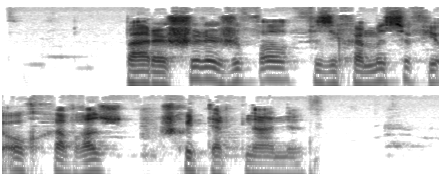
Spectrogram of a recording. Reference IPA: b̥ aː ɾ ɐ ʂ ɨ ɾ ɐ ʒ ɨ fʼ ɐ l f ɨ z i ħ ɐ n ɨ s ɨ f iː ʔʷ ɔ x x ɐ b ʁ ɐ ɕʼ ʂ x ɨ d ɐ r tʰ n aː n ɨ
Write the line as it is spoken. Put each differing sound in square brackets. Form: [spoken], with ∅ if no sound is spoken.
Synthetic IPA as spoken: b̥ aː ɾ ɐ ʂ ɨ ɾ ɐ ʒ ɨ fʼ ɐ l f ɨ z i [x] ɐ [m] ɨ s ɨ f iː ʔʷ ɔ x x ɐ [v] ʁ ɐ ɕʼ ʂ x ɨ d ɐ r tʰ n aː n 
